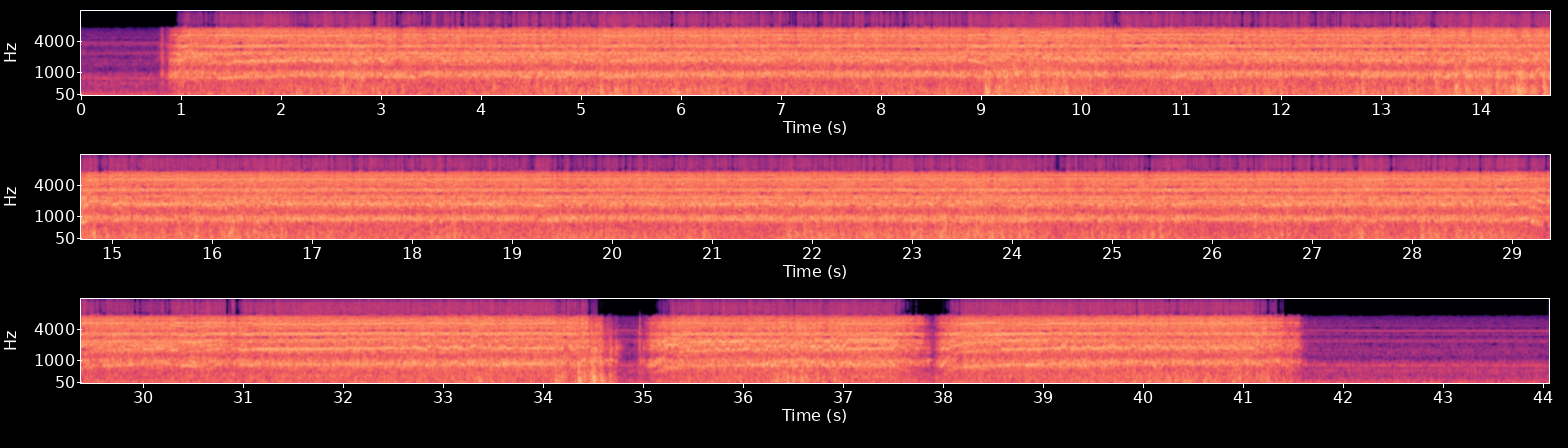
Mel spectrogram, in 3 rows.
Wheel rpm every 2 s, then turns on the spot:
90, 220, 230, 230, 250, 230, 230, 230, 230, 230, 230, 230, 230, 230, 220, 210, 210, 140, 180, 180, 150, 0.
none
